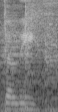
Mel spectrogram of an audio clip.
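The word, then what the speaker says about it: Daleth: Comment on Dalith. Dalith, pronounced Da-Lith, transcribed as D, the number 4, meaning door, the luminous intelligence.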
